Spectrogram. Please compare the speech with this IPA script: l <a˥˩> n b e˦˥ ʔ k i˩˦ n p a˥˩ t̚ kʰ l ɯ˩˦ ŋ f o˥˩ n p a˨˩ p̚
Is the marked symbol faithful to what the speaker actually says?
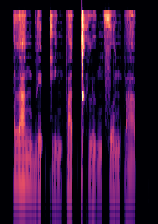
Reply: yes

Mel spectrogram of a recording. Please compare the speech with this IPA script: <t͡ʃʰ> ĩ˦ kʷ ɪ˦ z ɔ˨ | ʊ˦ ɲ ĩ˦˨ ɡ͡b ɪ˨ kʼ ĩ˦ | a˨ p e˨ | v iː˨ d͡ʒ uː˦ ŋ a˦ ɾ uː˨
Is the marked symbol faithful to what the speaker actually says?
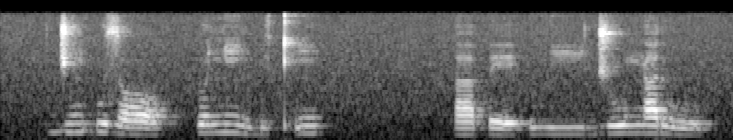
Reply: no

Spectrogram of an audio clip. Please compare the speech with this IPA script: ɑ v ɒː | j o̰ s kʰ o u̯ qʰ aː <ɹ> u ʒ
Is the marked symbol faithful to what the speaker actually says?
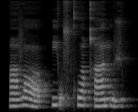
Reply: no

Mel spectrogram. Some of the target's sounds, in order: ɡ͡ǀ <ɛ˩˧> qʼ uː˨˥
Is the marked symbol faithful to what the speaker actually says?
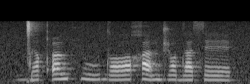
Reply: yes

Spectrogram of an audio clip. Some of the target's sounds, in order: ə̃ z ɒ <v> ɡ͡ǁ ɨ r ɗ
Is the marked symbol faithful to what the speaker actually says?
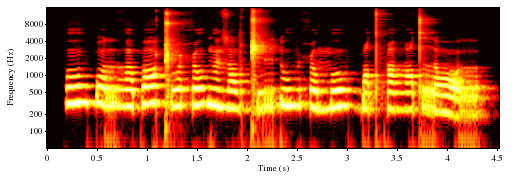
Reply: yes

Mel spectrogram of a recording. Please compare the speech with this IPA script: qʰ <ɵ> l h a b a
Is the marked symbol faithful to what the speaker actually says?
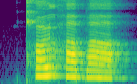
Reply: yes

